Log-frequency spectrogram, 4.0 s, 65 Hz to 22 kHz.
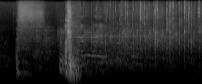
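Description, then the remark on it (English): An audience breaks into applause for a person who came up to the front for about 30 seconds, starting abruptly and swelling to a louder burst before settling into steady, crackling clapping that carries on to the end, with faint voices mixed in. “You come up here for 30 seconds. I spent like 15 hours on this message. You get applause.”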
